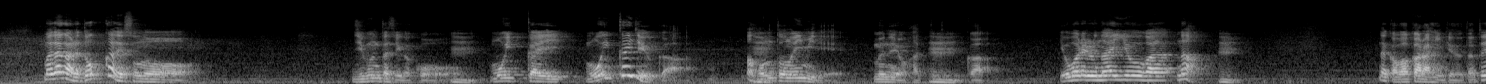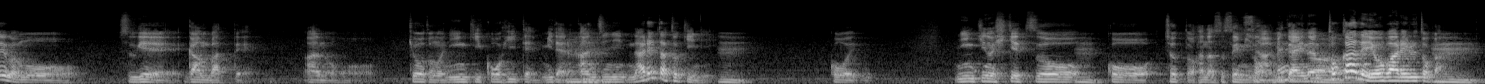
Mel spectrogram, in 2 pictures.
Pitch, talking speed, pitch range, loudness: 115 Hz, 265 characters per minute, 100-135 Hz, -20 LUFS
